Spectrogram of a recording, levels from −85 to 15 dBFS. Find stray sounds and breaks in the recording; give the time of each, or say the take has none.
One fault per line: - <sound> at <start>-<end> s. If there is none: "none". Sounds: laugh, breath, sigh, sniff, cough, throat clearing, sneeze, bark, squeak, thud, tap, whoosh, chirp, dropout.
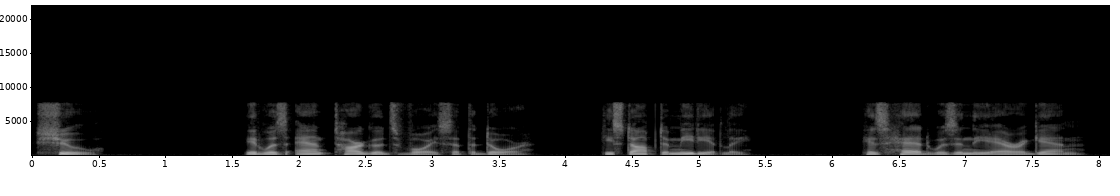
none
